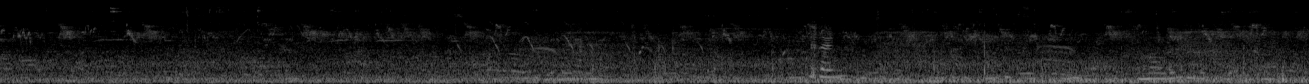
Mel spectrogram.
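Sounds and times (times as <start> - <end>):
low outdoor background noise: 0.0 - 13.0
small birds chirping: 0.0 - 13.0.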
